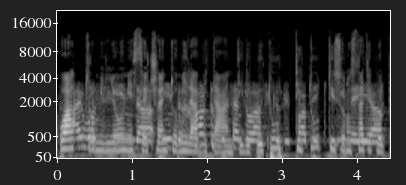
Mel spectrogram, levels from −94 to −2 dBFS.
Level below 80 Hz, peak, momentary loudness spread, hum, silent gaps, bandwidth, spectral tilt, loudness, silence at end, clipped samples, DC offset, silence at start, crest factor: -48 dBFS; -12 dBFS; 5 LU; none; none; 13.5 kHz; -5 dB/octave; -35 LUFS; 0.05 s; under 0.1%; under 0.1%; 0.05 s; 22 dB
